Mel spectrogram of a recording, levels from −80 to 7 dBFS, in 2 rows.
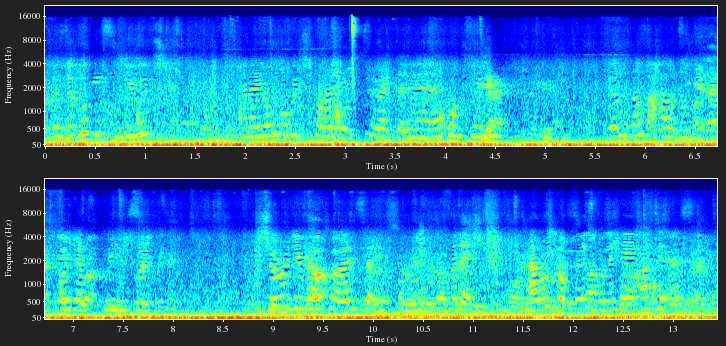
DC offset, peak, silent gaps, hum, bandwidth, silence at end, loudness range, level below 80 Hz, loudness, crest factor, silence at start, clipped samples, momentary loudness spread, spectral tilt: under 0.1%; -2 dBFS; none; none; 16 kHz; 0 s; 1 LU; -16 dBFS; -20 LUFS; 12 dB; 0 s; under 0.1%; 3 LU; -5.5 dB/octave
